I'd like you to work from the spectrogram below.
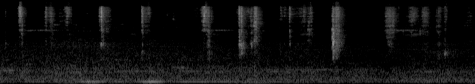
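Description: Shuffling plays out as a string of crisp, papery rustling bursts, about a dozen short flicks at an uneven pace, close by and with no talk.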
